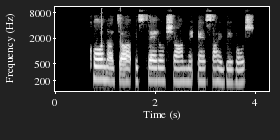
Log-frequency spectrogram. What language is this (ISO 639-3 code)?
urd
